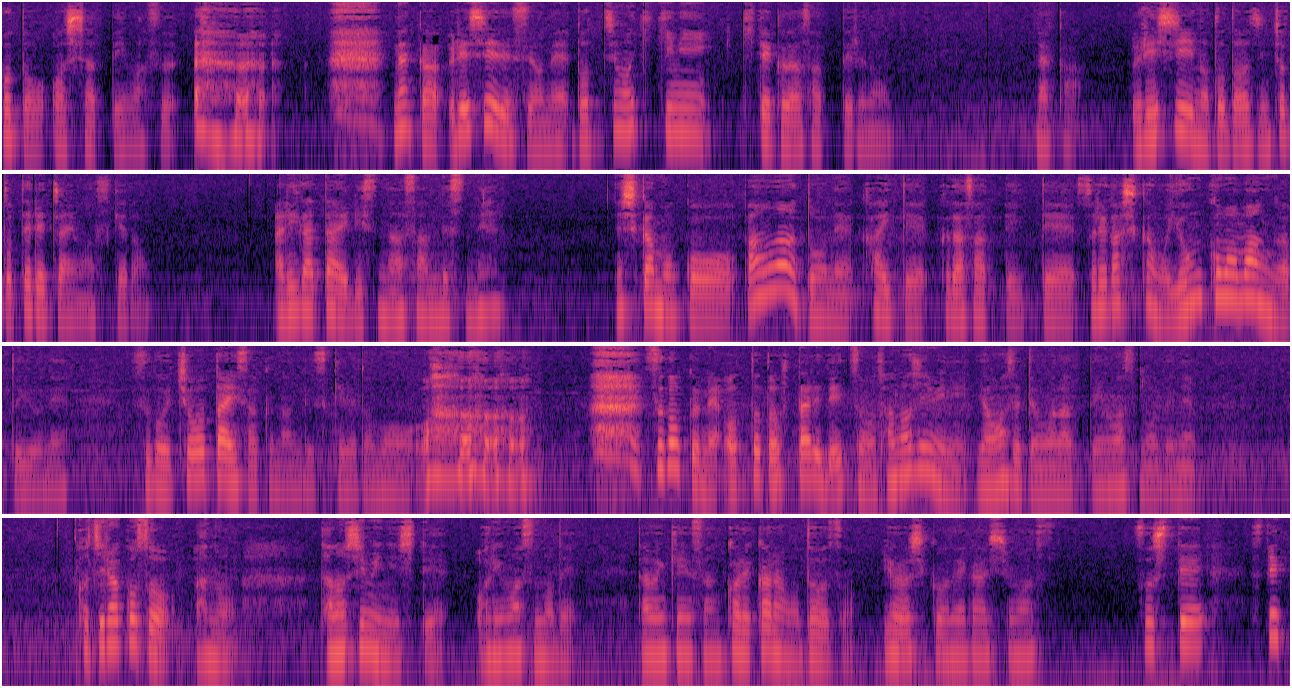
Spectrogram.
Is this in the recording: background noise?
yes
